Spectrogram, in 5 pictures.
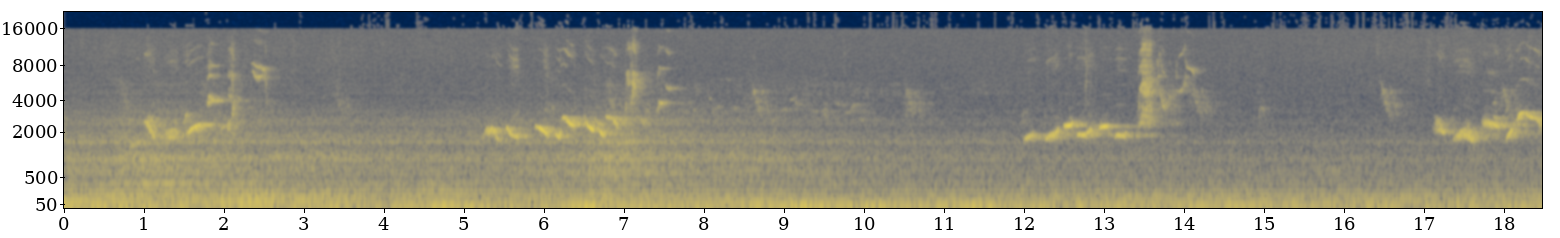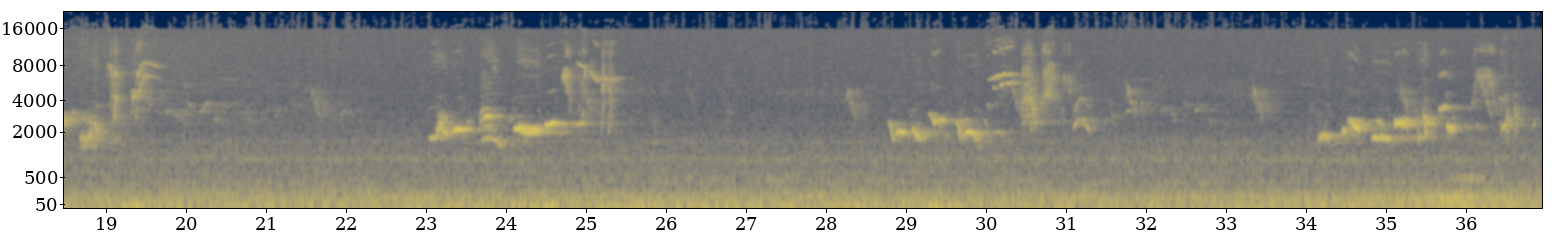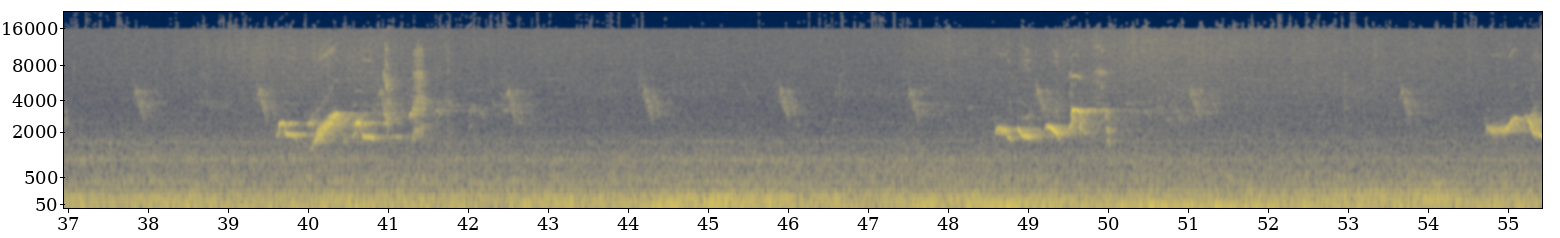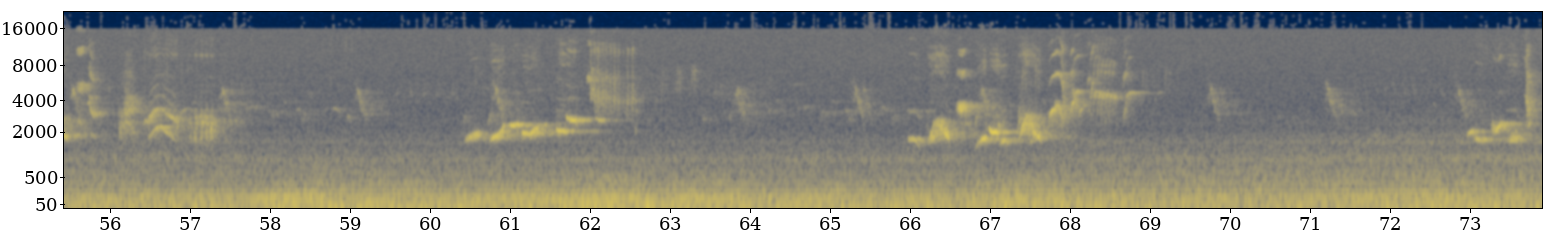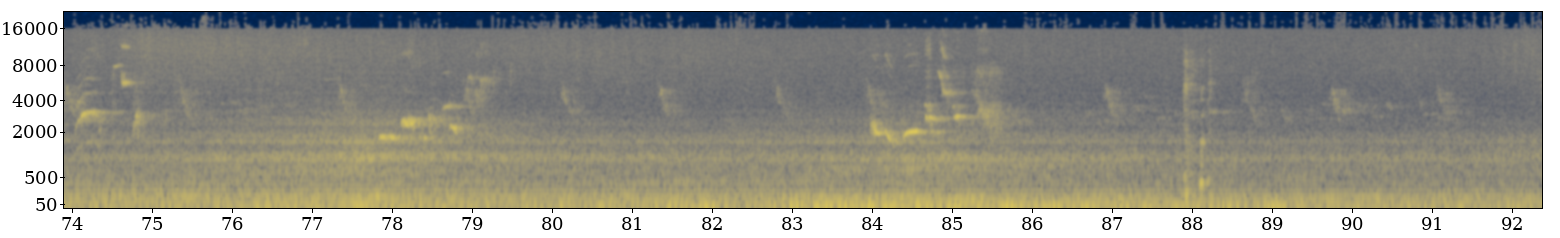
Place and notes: Katesgrove, Reading, UK - Blackbird singing first thing
A blackbird that has woken us up most mornings this spring with his beautiful early-morning song.
14 May 2016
